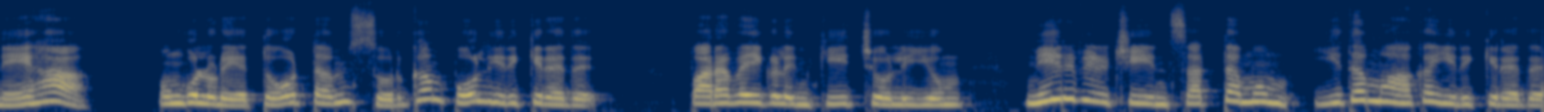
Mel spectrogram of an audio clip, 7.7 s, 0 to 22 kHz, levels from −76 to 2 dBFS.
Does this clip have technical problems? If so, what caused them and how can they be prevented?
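No, there are no technical problems to prevent here.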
